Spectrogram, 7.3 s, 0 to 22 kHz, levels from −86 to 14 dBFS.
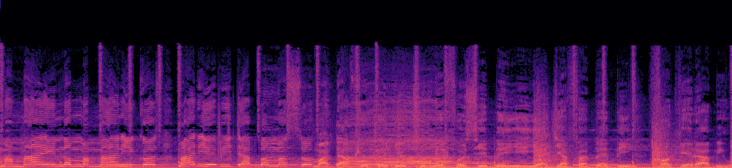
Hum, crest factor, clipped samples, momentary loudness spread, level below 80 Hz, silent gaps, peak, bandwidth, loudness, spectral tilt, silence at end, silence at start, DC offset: none; 14 dB; under 0.1%; 4 LU; -22 dBFS; none; 0 dBFS; 16.5 kHz; -14 LUFS; -5.5 dB/octave; 0 s; 0 s; under 0.1%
